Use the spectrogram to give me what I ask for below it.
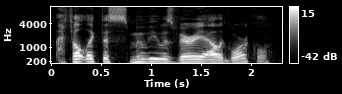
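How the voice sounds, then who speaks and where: A man's voice: on the high side, quick pace, no echo, studio quality. A man co-hosting a podcast, discussing films casually with tongue-in-cheek banter. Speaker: podcast co-host.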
